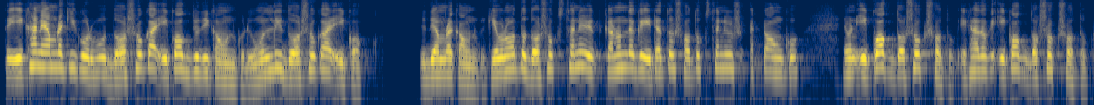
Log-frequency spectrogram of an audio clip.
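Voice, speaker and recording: This is a man with a notably high voice. He talks quickly as he teaches, working through material step by step. He drives points home by repeating them and keeps checking that learners follow. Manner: emphatic repetition with frequent check questions. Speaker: maths teacher. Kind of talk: exam-prep lesson, explaining step by step.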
